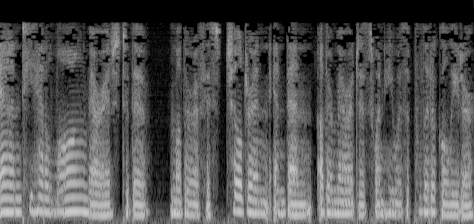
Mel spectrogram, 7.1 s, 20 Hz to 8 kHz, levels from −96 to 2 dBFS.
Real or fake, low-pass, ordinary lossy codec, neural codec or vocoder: fake; 7.2 kHz; MP3, 24 kbps; vocoder, 24 kHz, 100 mel bands, Vocos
